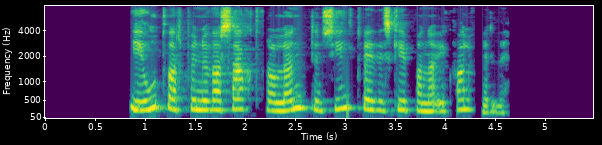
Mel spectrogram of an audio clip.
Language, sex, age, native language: Icelandic, female, 50-59, Icelandic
